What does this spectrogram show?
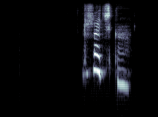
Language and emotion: Russian, positive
